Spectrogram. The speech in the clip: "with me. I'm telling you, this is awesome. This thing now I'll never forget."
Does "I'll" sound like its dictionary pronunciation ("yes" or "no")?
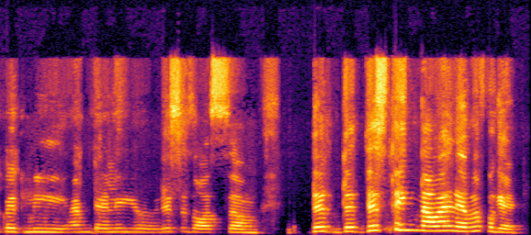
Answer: yes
